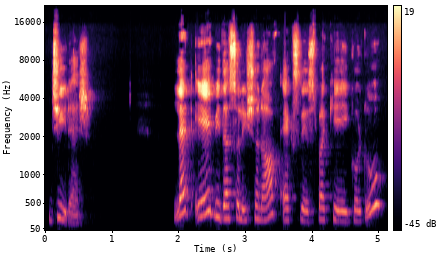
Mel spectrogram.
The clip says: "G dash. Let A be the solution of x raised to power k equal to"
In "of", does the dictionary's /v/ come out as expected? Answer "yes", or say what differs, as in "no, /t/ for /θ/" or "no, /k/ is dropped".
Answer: no, /b/ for /v/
